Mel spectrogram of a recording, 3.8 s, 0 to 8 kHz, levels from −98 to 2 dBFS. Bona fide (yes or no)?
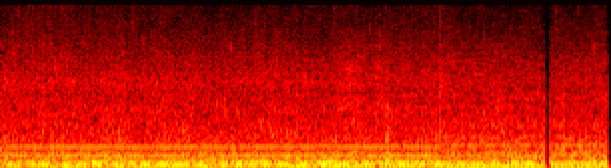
yes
